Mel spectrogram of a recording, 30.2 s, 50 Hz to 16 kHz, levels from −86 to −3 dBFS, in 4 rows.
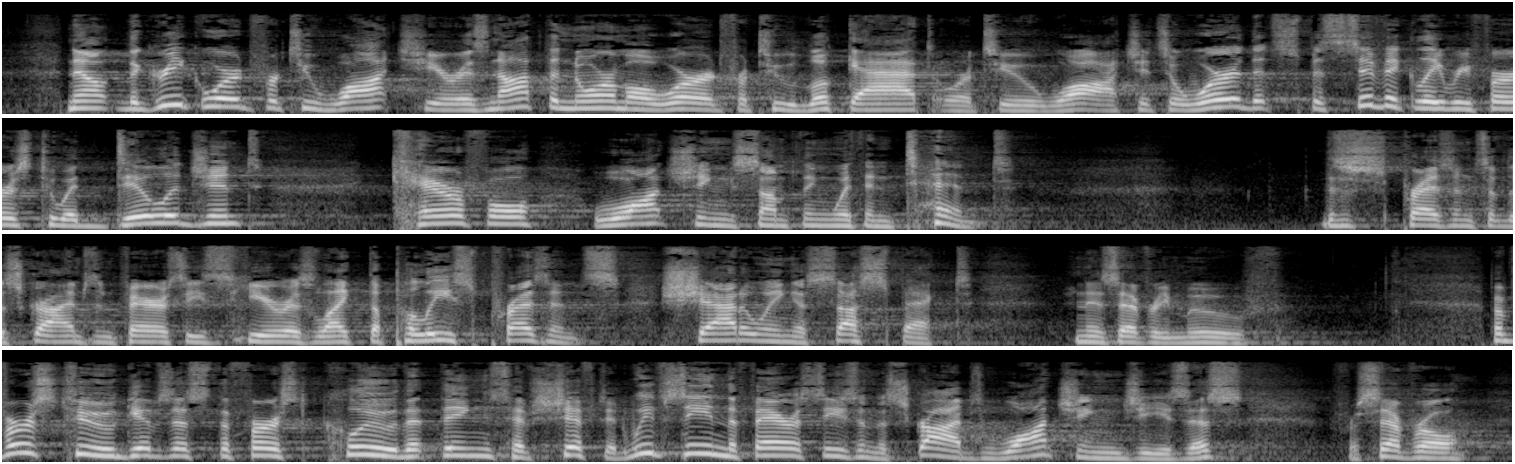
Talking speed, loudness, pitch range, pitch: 155 wpm, -21 LUFS, 150-200 Hz, 170 Hz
